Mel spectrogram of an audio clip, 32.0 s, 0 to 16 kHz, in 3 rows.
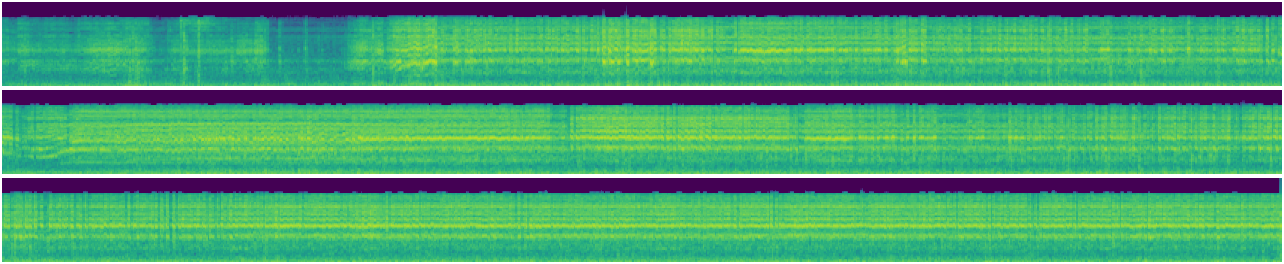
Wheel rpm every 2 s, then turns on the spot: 30, 80, 160, 160, 160, 140, 160, 160, 160, 160, 160, 160, 160, 160, 160, 160.
none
